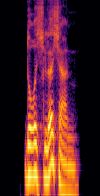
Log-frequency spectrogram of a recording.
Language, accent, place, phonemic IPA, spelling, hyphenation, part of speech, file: German, Germany, Berlin, /dʊʁçˈlœçɐn/, durchlöchern, durch‧lö‧chern, verb, De-durchlöchern.ogg
- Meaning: to riddle (fill with holes)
